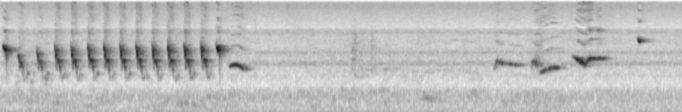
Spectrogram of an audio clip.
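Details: Black-striped sparrow (Tumba Yegua), singing in nature: a rapid run of about twelve sharp, downslurred notes over nearly three seconds, then short whistled slurs after a pause.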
